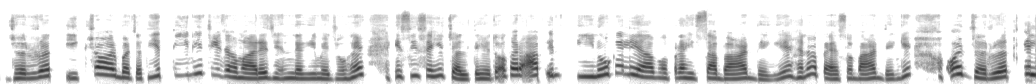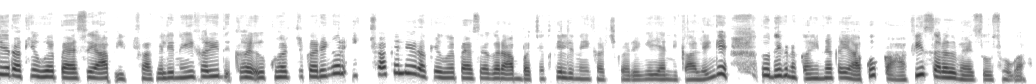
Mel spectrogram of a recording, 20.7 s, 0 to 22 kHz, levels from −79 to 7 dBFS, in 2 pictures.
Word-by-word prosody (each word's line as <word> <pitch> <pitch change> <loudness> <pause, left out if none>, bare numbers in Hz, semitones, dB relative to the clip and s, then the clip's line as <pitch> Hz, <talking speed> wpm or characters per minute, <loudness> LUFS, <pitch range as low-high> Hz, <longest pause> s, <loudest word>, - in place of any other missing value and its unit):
ज़रूरत, 205 +8 +2 0.2
इच्छा 215 - +1
और 330 -3 +7
बचत 220 -6 -1
ये 280 +4 -2
3 325 +1 -17
ही 410 - -1
चीज़ें 310 -4 -1
हमारे 215 -2 +4
ज़िंदगी 195 -2 -2
में 185 -2 -1
जो 180 +1 -7
है 325 +5 +4 0.3
इसी 275 +3 -4
से 285 0 -1
ही 290 +3 -1
चलती 180 +1 +1
है। 190 - 0
तो - - -1
अगर 320 -1 +5
आप 325 - +5
इन 320 - -2
तीनों 275 0 0
के 405 - -1
लिए 350 -4 +4
आप 225 -2 0
अपना 215 +2 0
हिस्सा 205 0 +1
बाँट 190 +2 +2
देंगे 175 - -5
है 230 - +1
ना, 360 - +1
पैसा 180 +2 0
बाँट 190 +2 +2
देंगे 190 - -4 0.4
और 360 +2 +7
ज़रूरत 225 +4 +3
के 385 - +2
लिए 350 0 +5
रखे 285 0 +2
हुए 260 -1 +3
पैसे 220 +1 +2
आप 215 - +3
इच्छा 185 +1 -6
के 205 +2 -7
लिए 225 +2 -1
नहीं 230 +3 -2
खरीद 275 +2 -1
ख 235 -1 +1
ख़र्च 250 +1 -1
करेंगे 280 +7 +1
और 405 - +3
इच्छा 325 +3 0
के 420 - +2
लिए 410 -1 +3
रखे 255 -3 -2
हुए 225 -1 -1
पैसे 210 -1 -1
अगर 205 0 0
आप 185 -1 +1
बचत 180 +2 -7
के 235 - 0
लिए 210 -3 -3
नहीं 175 -1 -9
ख़र्च 160 -2 -10
करेंगे 155 +2 -8
या 170 -1 -2
निकालेंगे 165 - -1 0.4
तो 320 - +3
देखना 295 -3 +1
कहीं 195 +1 -2
न - - +3
कहीं 220 -2 -1
आपको 190 - +1
काफ़ी 155 - +1
सरल 235 - +3
महसूस 160 -1 -6
होगा। 150 -2 -9
220 Hz, 225 wpm, -22 LUFS, 190-285 Hz, 0.4 s, और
